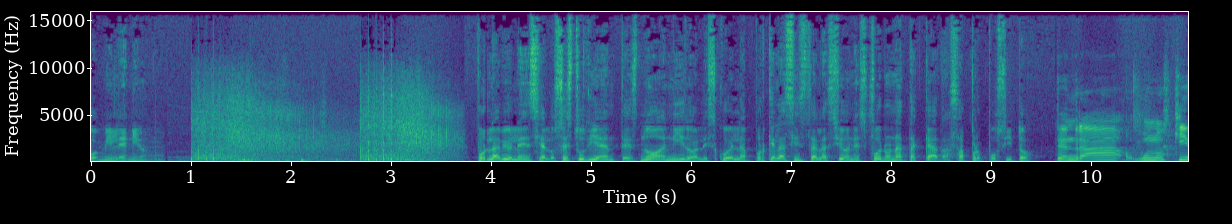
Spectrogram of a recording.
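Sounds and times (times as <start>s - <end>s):
speech: 0.0s - 0.7s, 3.9s - 10.9s
gunfire from armed men: 1.0s - 3.8s.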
